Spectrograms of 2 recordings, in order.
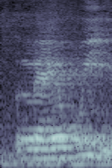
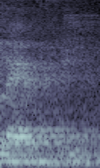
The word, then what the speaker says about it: Levi: Lewi bacanya sebetulnya cuman dipakai merek jin jadi Levi.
